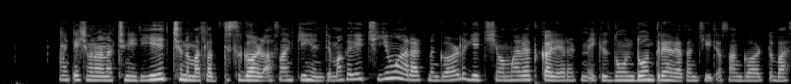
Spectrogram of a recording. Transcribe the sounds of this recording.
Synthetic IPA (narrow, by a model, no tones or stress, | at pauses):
kʲɐt͡ʃʰimɐnaːnɐt͡ʃʰiniːt̪ijet͡ʃʰinɨmɐt̪lɐb̚t̪ʲisɡɐːɽɐsãːkiɦinʲt̪ʲimɐkɐjet͡ʃʰijiʋãːɾɐʈnɨɡɐːɽjet͡ʃʰiʋãmãɾet̪ʰkɐljeɾɐʈnɨekʲisd̪oːnd̪oːnt̪ɾʲẽːɾʲet̪ɐnt͡ʃʰiːt͡ʃʲʰɐsãːnɡɐːɽt̪ɨbɐs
